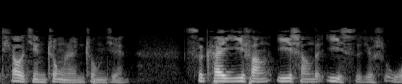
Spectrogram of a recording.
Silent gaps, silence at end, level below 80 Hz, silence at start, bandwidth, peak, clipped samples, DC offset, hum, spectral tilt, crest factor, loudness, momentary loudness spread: none; 0 s; -52 dBFS; 0 s; 5.8 kHz; -2 dBFS; under 0.1%; under 0.1%; none; -10.5 dB/octave; 24 dB; -24 LUFS; 15 LU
